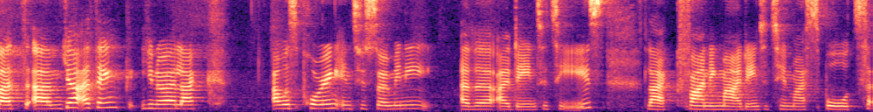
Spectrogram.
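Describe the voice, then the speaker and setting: A woman talks with a South African accent. Her pace is moderate and her pitch varies in an ordinary way. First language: Afrikaans. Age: 20s. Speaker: bodybuilder and personal trainer. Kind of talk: casual interview. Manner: hesitant pauses.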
